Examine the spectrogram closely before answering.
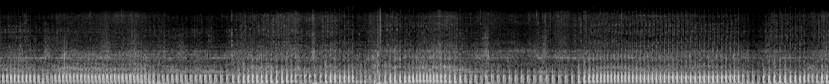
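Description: SSR DX 110cc pit bike's single-cylinder four-stroke engine running as it is ridden, the throttle opened and eased off several times so its loudness swells and dips, with lulls around two and a half, five and seven and a half seconds in.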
